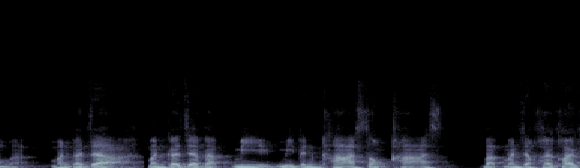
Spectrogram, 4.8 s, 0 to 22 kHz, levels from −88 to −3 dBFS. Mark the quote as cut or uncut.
cut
